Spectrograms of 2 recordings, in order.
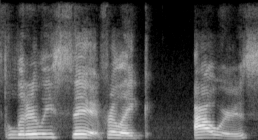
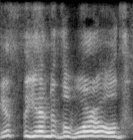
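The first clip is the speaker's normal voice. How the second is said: higher-pitched mock doom, imitating a friend; hammed-up end-of-days lament; mock dramatic; 7 semitones higher than usual. Mimics a friend overreacting to app ban.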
